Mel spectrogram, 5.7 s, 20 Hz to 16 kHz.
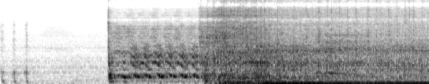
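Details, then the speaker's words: Ford Kent KSG416 engine in Bobcat 632, first test run after freeing soft seize with new rings and cylinder hone, weak battery on charger: cranks, catches into slightly uneven idle, a little rough, needs tuning. "It was running, let me turn this off. It was running a little bit rough, but not bad. Not bad for a first test run."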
